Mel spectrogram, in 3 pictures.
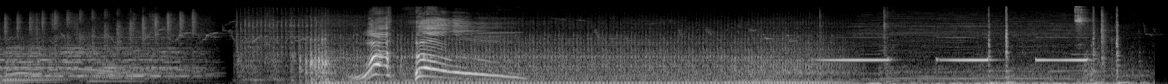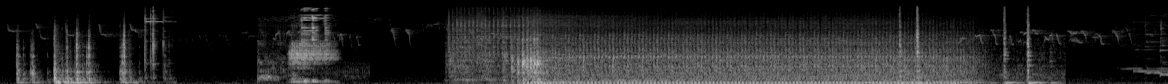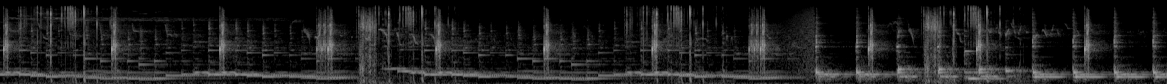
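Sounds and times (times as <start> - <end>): tractor engine idling: 2.7 - 10.6, 16.6 - 22.4
clicks and handling noises: 23.4 - 24.6, 26.6 - 27.9, 29.6 - 31.1, 32.6 - 33.6.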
